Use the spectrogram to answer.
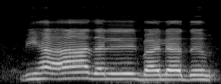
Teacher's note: دال ساکن حالت میں دال پر قلقلہ ہوتا ہے، اس لیے یہاں پر ہم نے قلقلہ کر دیا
